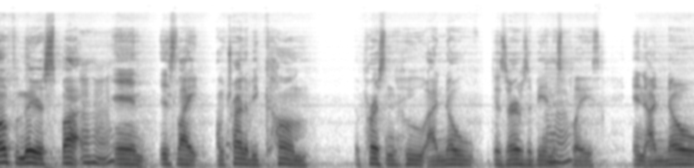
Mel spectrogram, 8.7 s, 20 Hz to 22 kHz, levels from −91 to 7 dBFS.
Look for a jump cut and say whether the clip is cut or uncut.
cut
